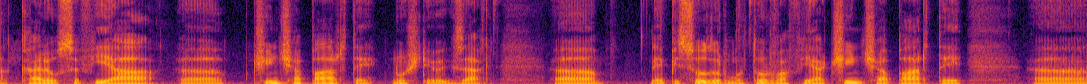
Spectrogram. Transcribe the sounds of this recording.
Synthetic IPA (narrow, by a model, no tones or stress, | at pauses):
kʰaɾeosəfiaət͡ʃint͡ʃapart̪ḛnʔuʃt̪ḭweɡzakt̪ | nʔepisod̪urmət̪orvafiat͡ʃint͡ʃapart̪eə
